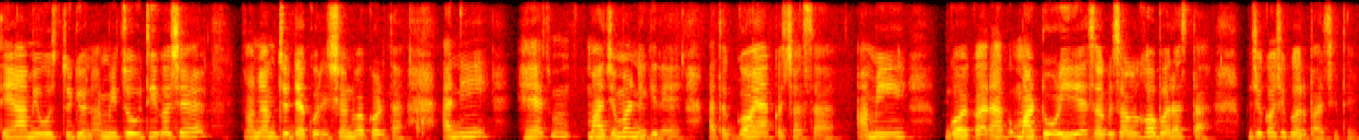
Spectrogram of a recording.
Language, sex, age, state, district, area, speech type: Goan Konkani, female, 18-30, Goa, Ponda, rural, spontaneous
